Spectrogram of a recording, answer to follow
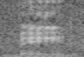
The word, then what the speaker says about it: Main: It's spelled like Maine, M-A-I-N, but I believe it's pronounced Main.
